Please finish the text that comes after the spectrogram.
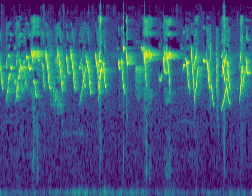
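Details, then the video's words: Wild saffron finch singing a quick, varied run of shrill chirps, whistled slurs and sharp clicks, phrases separated by brief gaps, with a faint low hum. "canário da terra livre na natureza com belo cantos"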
